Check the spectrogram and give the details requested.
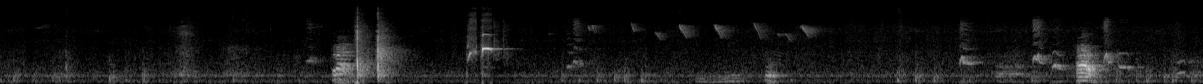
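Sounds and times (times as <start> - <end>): songbird chirping: 4.7 - 8.4.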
